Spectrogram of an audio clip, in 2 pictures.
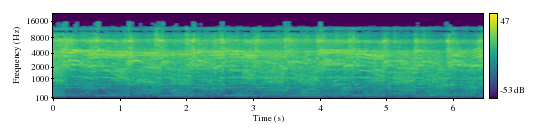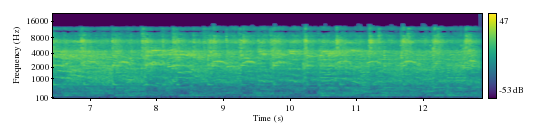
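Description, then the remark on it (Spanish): A dense crowd at a street protest shouts and cheers continuously, many voices overlapping into a loud, steady roar with rhythmic bursts of chanting, recorded on a mobile phone from within the protest. “estuve en la protesta viendo cómo estaba el ambiente, yo quería sentir realmente y ver quiénes eran los que estaban allí caminando”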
